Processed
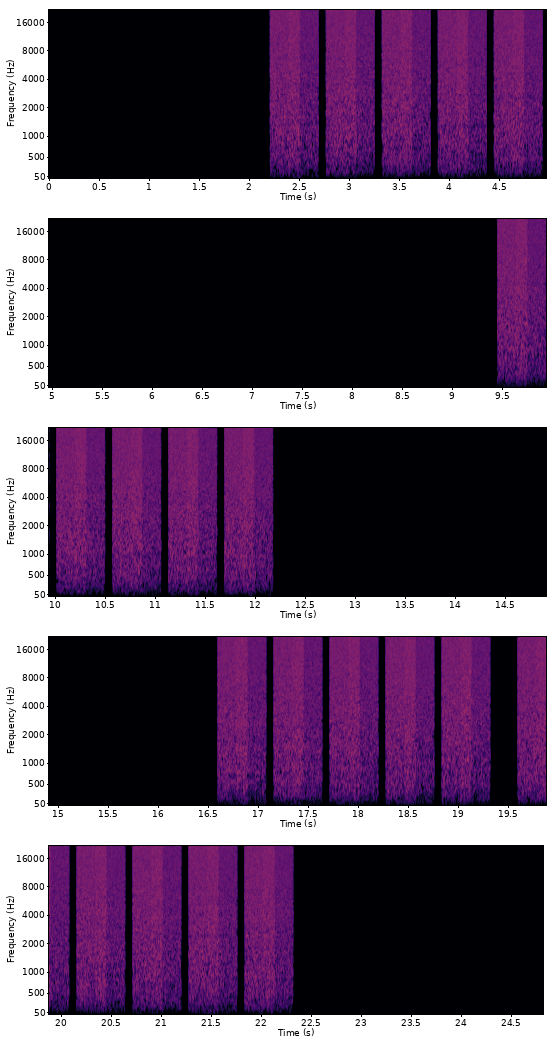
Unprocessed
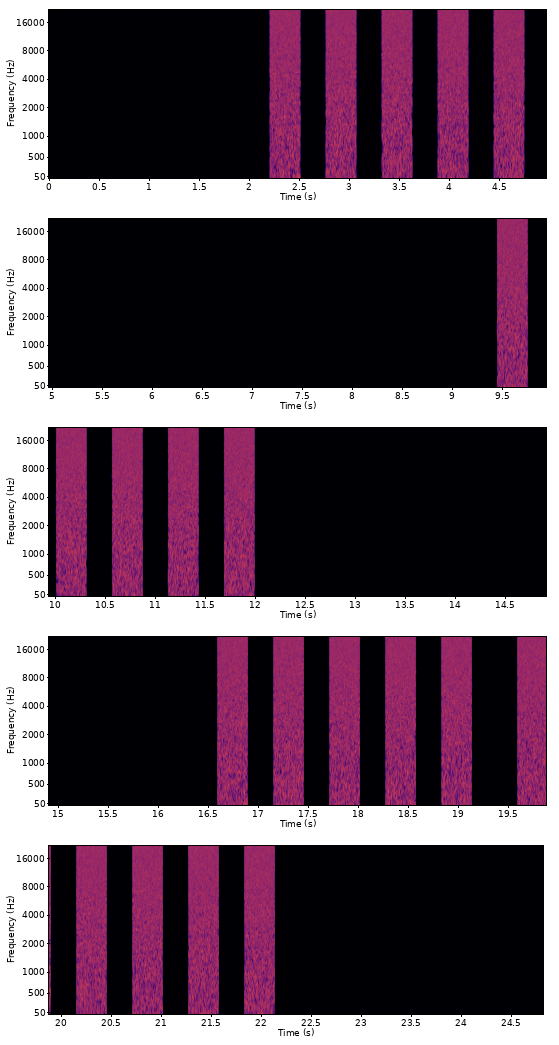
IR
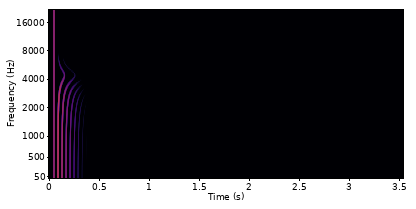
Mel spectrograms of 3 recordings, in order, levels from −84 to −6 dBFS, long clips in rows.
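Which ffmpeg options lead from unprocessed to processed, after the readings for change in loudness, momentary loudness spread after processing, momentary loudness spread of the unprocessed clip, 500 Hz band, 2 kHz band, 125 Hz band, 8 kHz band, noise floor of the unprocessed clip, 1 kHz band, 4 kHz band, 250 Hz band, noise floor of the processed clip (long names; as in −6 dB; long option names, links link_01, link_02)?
−5.5 dB, 5 LU, 4 LU, −8.5 dB, −6.0 dB, below −15 dB, −5.5 dB, below −85 dBFS, −6.5 dB, −5.5 dB, −13.0 dB, below −85 dBFS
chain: -filter_complex "[0:a]highpass=frequency=560:poles=1,asplit=2[link_01][link_02];[link_02]aecho=0:1:186:0.668[link_03];[link_01][link_03]amix=inputs=2:normalize=0,volume=-7dB"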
